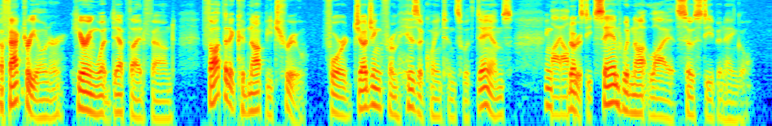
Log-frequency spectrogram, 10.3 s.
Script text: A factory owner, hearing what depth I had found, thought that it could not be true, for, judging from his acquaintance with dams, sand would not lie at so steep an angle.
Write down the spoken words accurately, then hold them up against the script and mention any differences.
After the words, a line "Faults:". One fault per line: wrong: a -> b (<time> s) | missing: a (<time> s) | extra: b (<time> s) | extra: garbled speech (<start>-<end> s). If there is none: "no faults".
A factory owner, hearing what depth I had found, thought that it could not be true, for, judging from his acquaintance with dams, [garbled] sand would not lie at so steep an angle.
Faults:
extra: garbled speech (7.3-7.9 s)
